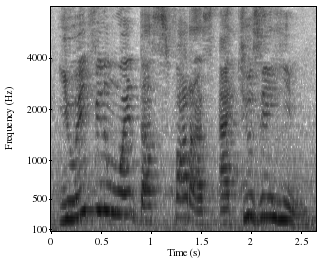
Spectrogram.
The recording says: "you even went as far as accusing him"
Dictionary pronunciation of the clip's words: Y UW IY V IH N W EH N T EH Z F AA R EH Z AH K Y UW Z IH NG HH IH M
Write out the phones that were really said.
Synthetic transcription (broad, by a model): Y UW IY F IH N W EH N T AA S F AA R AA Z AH K Y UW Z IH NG HH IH M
